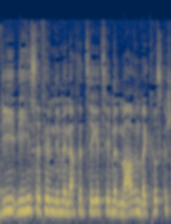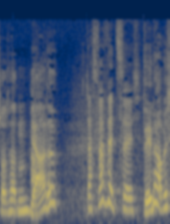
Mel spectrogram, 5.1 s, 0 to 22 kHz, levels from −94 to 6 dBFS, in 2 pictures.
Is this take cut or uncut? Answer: cut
